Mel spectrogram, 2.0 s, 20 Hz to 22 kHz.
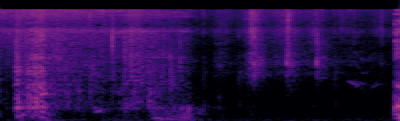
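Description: Dry worm-bin bedding poured from a quart can onto the bottom of an empty 28-quart plastic storage bin, a soft rustle that dies away about halfway through.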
